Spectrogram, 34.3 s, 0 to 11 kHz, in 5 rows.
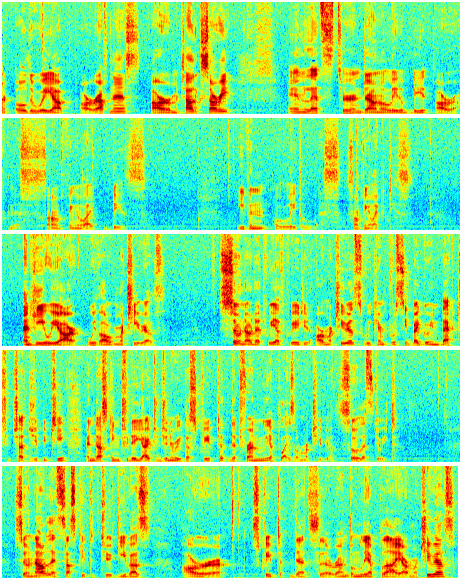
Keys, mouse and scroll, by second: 1.1 shift+middle click, 6.4 click, 10.2 click, 12.1 click, 12.4-13.3 scroll down 3, 13.3 middle click, 14.4-14.8 scroll up 2.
